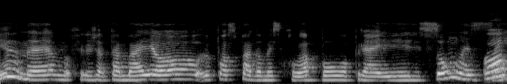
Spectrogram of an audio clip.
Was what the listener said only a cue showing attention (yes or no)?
yes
